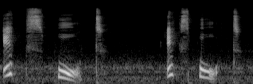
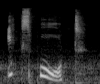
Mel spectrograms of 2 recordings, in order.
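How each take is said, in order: First: "Export" opening on a clear E as in egg; noun export. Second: "export" opening on a short I sound; verb export. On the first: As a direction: say "Export" as EKS-pawt. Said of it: "This is noun or adjective". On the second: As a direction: say "export" as iks-PAWT. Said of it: "E sound starts the word". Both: Shown as a demonstration.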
